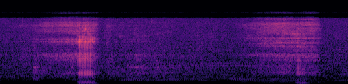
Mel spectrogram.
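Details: Snoring from Lord, a sleeping dog: a short rasping snort, then a softer, longer breathy exhale a few seconds later, over a faint steady background hiss.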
